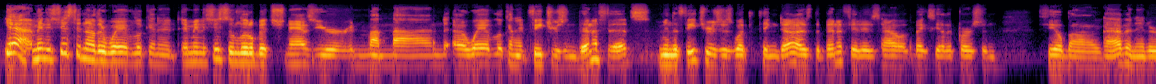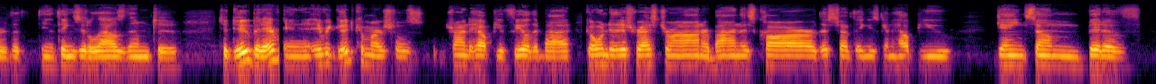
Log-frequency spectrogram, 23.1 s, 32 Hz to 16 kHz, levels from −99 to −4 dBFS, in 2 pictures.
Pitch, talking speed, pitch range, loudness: 135 Hz, 245 wpm, 125-145 Hz, -22 LUFS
